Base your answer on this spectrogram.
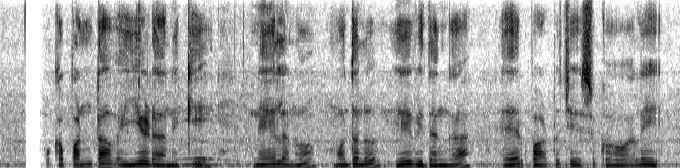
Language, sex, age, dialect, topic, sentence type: Telugu, male, 31-35, Telangana, agriculture, question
